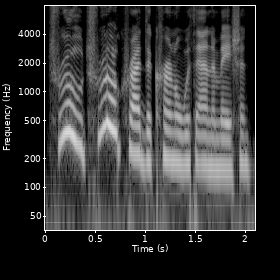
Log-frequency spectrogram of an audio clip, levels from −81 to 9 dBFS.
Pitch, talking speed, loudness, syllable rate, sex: 225 Hz, 170 wpm, -16 LUFS, 5.8 syllables/s, female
